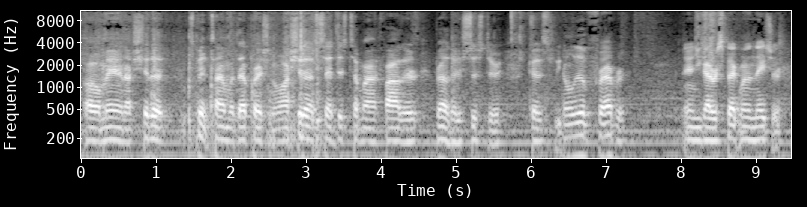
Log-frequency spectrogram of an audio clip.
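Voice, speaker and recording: At a moderate pace, a motivational vlogger in his 20s gives an earnest, casual talk in a low, mostly flat voice. His monologue rambles, with many restarts and repeated phrases as he thinks aloud. Noticeable background noise runs under it all.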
